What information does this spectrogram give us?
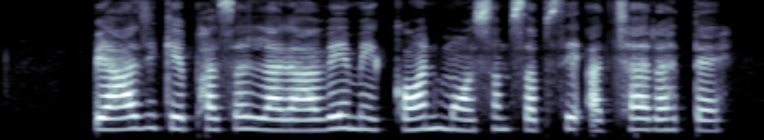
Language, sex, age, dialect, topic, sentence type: Magahi, female, 25-30, Southern, agriculture, question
